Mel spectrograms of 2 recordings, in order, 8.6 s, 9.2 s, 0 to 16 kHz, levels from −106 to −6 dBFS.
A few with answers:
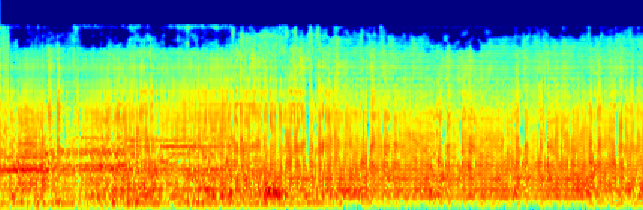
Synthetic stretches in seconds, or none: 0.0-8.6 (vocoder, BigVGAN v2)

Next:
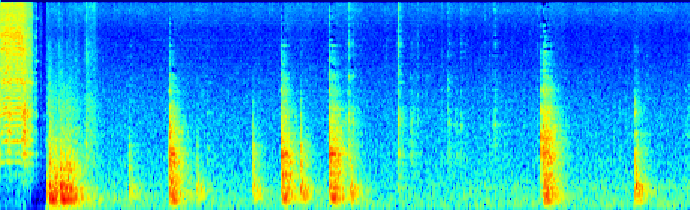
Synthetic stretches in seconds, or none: 2.0-5.8 (vocoder, BigVGAN v2)

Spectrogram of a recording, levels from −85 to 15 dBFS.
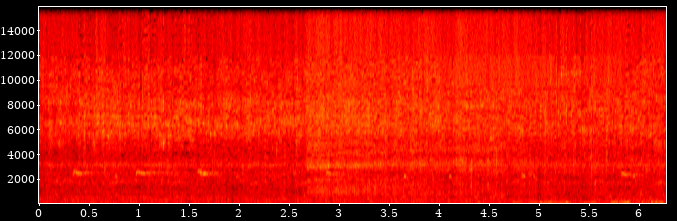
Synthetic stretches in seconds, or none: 0.0-3.7 (vocoder, BigVGAN v2)

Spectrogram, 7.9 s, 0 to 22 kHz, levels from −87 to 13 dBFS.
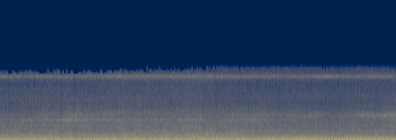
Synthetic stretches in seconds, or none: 5.4-5.9 (vocoder, BigVGAN v2)

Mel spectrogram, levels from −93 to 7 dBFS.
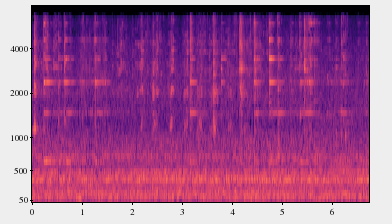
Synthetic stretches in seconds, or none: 0.9-1.5 (vocoder, BigVGAN v2); 4.0-4.6

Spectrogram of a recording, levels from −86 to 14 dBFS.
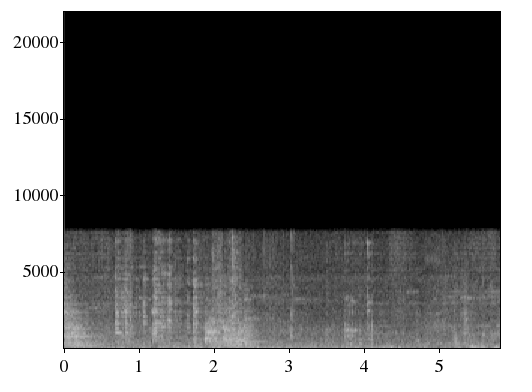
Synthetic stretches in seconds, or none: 0.0-0.6 (vocoder, BigVGAN v2); 3.6-4.7; 5.2-5.8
